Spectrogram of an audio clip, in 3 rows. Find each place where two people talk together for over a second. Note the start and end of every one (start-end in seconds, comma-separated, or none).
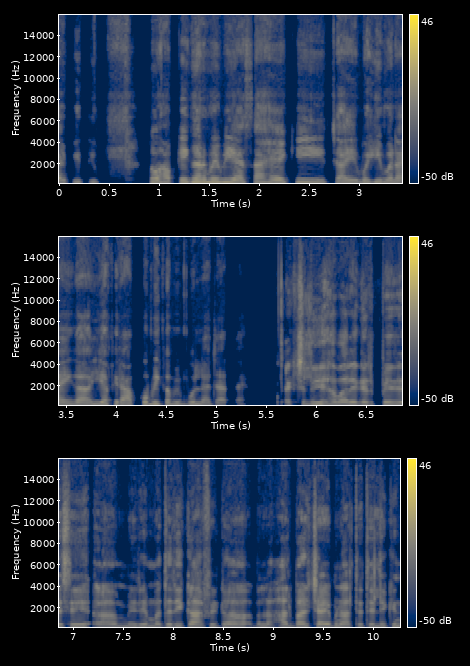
none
